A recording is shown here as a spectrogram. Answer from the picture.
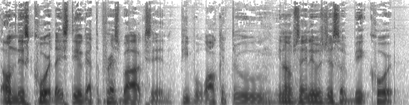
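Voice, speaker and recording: With an American accent, a man talks at a fairly quick pace in a fairly low pitch with ordinary pitch variation. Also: very clean recording, silent background. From Nashville, Tennessee. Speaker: photographer/journalist. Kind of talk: casual chat.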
